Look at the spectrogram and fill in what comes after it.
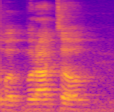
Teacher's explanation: the tongue taps the roof of the mouth once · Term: rolling R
